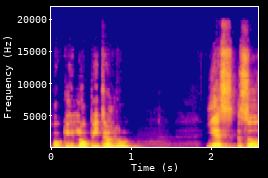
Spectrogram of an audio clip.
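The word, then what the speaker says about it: L'Hôpital: Lital sorry not liital. Lital rule you can say like that this is silent. Okay. Lital rule.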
